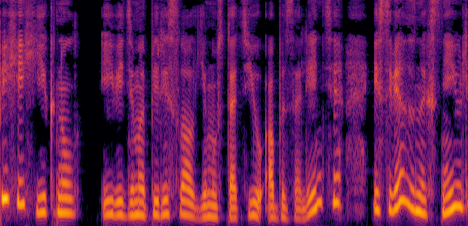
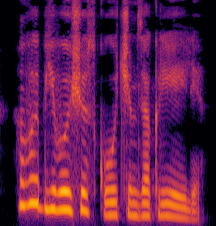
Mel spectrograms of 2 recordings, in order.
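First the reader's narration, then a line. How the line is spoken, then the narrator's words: Sighing. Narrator (Russian): вздохнула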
